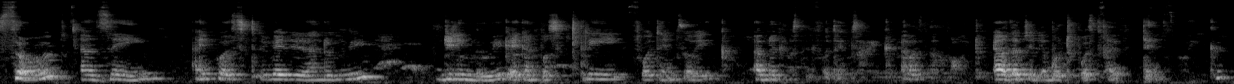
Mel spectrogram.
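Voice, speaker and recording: Over noticeable background noise and audible room echo, a woman speaks at a moderate pace with ordinary pitch variation and big swings in loudness. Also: fairly high pitch for a woman. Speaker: YouTuber. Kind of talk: casual vlog monologue.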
